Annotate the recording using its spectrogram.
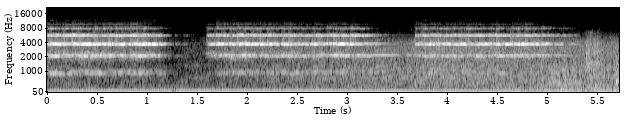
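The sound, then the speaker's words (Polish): A ship's maneuvering alarm rings loudly and steadily with a shrill electric tone, sounding in long bursts separated by two brief pauses, as the ship casts off and the gangway is raised, with no voices. “Alarm manewrowy! Alarm manewrowy!”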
